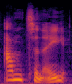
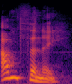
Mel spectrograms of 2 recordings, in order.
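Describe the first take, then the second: First: The middle consonant is a plain t sound. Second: The middle consonant is a th sound. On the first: "silent H" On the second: "So it's not a silent H"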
